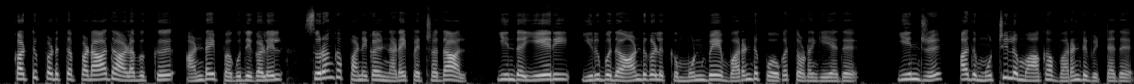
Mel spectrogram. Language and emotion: Tamil, neutral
